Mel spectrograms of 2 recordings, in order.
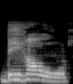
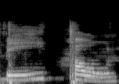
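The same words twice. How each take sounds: First: Said in the usual way. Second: "Behold" split into be, pause, hold; syllable by syllable. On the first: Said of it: "pounder ready". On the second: Shown as a demonstration. Teacher pounding syllables for a pupil, "Behold" syllable by syllable. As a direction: pound out "Behold" slowly as two separate beats. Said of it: "First syllable".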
